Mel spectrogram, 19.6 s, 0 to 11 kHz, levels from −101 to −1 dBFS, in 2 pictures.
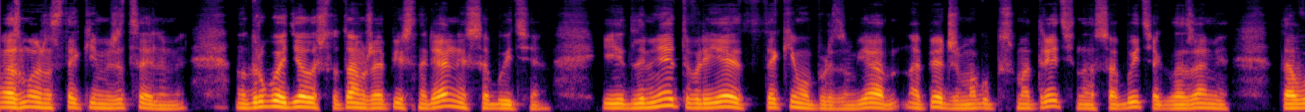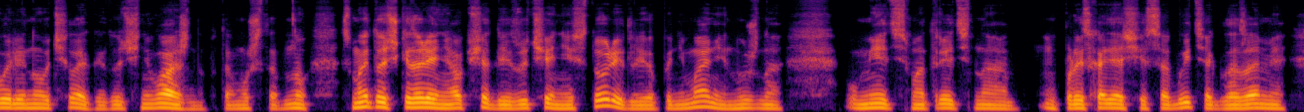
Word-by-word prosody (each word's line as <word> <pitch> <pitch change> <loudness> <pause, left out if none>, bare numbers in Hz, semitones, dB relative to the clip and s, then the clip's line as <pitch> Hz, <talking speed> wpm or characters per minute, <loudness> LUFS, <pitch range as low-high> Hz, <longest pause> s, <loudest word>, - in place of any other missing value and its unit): возможно, 145 -1 +3
с 125 - -12
такими 130 -2 -2
же 120 +2 -2
целями. 115 -4 -3 0.4
Но 130 - -2
другое 155 +3 +6
дело, 150 -1 +6
что 120 - -8
там 135 +1 +2
же 125 - +1
описаны 125 -1 -3
реальные 150 +1 +3
события, 115 -2 -4 0.4
и 130 0 +1
для 125 +2 +1
меня 160 +8 +3
это 180 -8 -2
влияет 130 0 +4
таким 135 +2 -1
образом. 105 -3 -4
Я, 130 0 +3
опять 135 +1 0
же, 115 - -3
могу 120 +1 -3
посмотреть 130 +8 -4
на 115 -1 -3
события 120 +4 -2
глазами 115 +1 -1 0.4
того 125 +1 +4
или 125 -1 +2
иного 125 -1 0
человека. 115 -5 -2
Это 110 - -6
очень 110 +3 -5
важно, 115 -8 +3
потому 105 0 -6
что, 110 0 -9
ну, 120 +2 -2 0.2
с - - -14
моей 150 +3 +3
точки 145 -1 +3
зрения, 135 -4 +6
вообще 120 -1 0
для 110 0 -1
изучения 115 +1 -1
истории, 170 +7 +1
для 105 -2 -5
её 105 -1 -2
понимания 120 +5 -2
нужно 115 0 -4 0.5
уметь 120 0 0
смотреть 115 0 -3
на, 110 -2 -3 0.2
м, 120 -3 -6
происходящие 120 0 +1
события 115 +3 -1
глазами 110 +1 +1
120 Hz, 180 wpm, -24 LUFS, 115-135 Hz, 0.5 s, другое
